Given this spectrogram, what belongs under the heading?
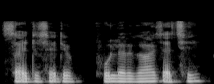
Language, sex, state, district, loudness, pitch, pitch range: Bengali, male, West Bengal, Malda, -20 LUFS, 135 Hz, 135-145 Hz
